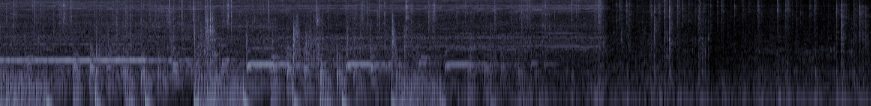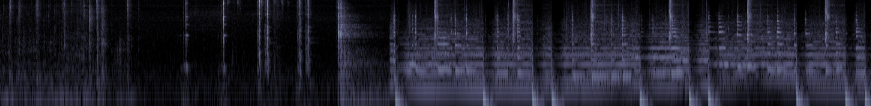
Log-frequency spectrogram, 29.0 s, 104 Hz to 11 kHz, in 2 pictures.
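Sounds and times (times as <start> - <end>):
small electric motor humming: 0.0 - 10.2
marbles rattling on wooden run: 10.2 - 16.6.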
